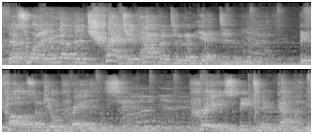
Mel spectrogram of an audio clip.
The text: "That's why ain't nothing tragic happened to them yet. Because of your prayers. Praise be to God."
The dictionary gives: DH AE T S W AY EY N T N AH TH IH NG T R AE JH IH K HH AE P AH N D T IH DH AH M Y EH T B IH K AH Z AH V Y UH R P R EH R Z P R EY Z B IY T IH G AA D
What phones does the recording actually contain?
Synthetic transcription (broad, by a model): DH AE T S W AY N N AH TH IH NG T R AE JH IH K HH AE P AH N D T IH DH AH M Y EH T B IH K AH Z AH V Y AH R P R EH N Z P R EY Z B IY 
